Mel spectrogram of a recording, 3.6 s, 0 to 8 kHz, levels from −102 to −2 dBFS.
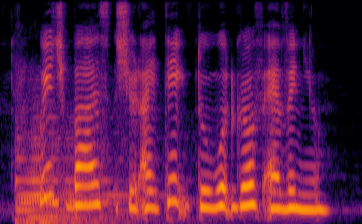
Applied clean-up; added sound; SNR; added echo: none; Organ; 12 dB; reverberation time 0.4 s.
